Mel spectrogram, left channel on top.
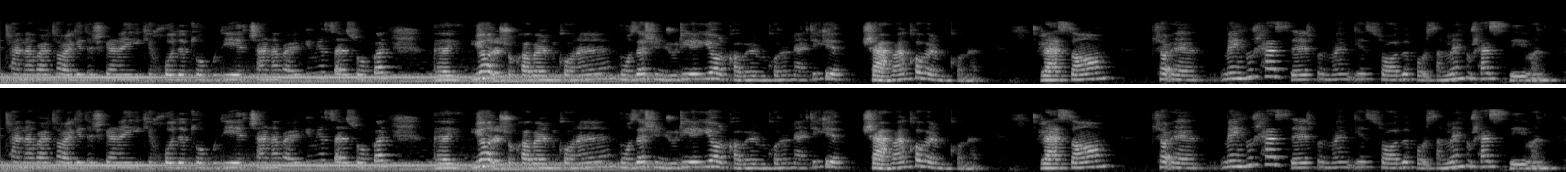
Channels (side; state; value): both; identical; correlation 1.00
